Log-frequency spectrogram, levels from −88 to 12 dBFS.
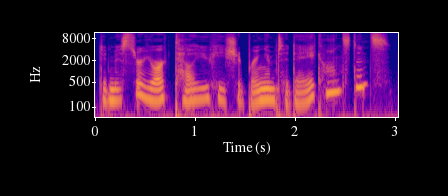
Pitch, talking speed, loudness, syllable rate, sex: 180 Hz, 235 wpm, -20 LUFS, 5.2 syllables/s, female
